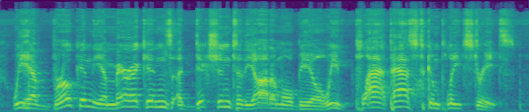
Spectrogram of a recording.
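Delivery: acted gleeful, boastful gloating tone. Recalling a council member smacking the gavel: mock-gleeful, boastful voice. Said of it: "with glee and a boastful voice".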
